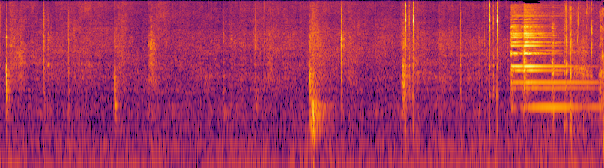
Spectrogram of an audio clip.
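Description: A spatula scraping and clinking now and then against a stainless steel wok as broccoli and scallops are stirred, with a sharper knock about four seconds in. Near the end a bell-like chime rings out, held steady.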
